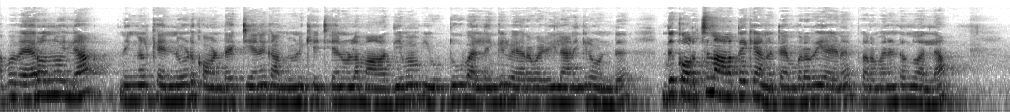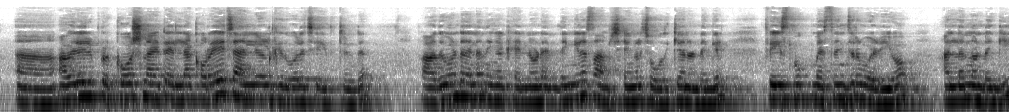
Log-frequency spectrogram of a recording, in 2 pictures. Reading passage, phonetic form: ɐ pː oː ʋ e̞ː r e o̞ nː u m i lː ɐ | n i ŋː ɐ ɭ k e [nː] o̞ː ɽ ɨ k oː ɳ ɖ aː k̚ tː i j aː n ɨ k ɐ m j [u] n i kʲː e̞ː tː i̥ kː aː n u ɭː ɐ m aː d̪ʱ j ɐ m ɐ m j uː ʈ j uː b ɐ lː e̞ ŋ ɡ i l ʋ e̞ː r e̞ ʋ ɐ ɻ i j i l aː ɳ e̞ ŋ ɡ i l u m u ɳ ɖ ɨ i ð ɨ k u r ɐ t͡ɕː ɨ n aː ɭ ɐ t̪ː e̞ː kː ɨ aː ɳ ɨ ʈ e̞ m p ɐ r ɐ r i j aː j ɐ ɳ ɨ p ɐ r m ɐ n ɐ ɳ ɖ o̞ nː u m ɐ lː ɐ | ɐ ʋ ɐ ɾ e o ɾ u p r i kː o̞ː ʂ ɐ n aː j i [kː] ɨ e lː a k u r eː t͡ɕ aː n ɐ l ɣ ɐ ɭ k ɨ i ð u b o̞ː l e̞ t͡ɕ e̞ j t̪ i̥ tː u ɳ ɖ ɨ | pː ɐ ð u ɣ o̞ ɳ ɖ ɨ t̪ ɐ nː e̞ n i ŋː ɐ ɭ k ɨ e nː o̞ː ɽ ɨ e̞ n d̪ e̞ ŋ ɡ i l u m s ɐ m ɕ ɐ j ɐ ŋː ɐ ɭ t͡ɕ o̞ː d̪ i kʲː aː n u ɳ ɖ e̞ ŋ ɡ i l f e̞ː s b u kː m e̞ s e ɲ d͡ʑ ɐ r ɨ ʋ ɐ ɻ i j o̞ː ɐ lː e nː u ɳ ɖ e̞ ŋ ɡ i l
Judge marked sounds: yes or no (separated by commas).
yes, no, no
